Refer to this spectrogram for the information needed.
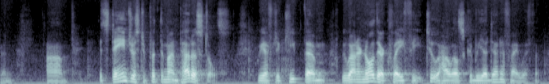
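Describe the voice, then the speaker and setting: With a very deep, low pitch and vocal fry, a man speaks at a moderate pace. His intonation is lively. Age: 70s. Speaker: theologian and author. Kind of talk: interview. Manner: halting.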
